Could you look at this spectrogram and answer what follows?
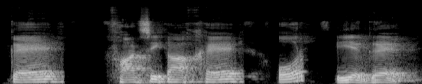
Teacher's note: ये तीन ध्वनियां बच गई, कै ख ग फारसी की। अरबी फारसी की जो तीन ध्वनियां हैं इनका उच्चारण जिह्वा मूल से होता है, इसलिए इन्हें कहते हैं जिह्वा मूलीय ध्वनियां।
